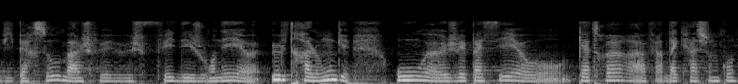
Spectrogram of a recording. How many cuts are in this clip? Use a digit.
1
